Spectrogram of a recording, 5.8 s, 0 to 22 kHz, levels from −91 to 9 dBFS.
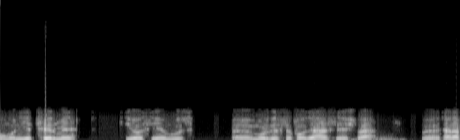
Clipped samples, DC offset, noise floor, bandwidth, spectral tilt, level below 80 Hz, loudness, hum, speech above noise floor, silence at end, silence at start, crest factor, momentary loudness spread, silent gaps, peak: under 0.1%; under 0.1%; -64 dBFS; 5 kHz; -8 dB/octave; -62 dBFS; -21 LUFS; none; 44 dB; 0 s; 0 s; 18 dB; 12 LU; none; -4 dBFS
